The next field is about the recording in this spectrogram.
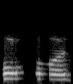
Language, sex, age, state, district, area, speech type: Punjabi, female, 45-60, Punjab, Muktsar, urban, conversation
